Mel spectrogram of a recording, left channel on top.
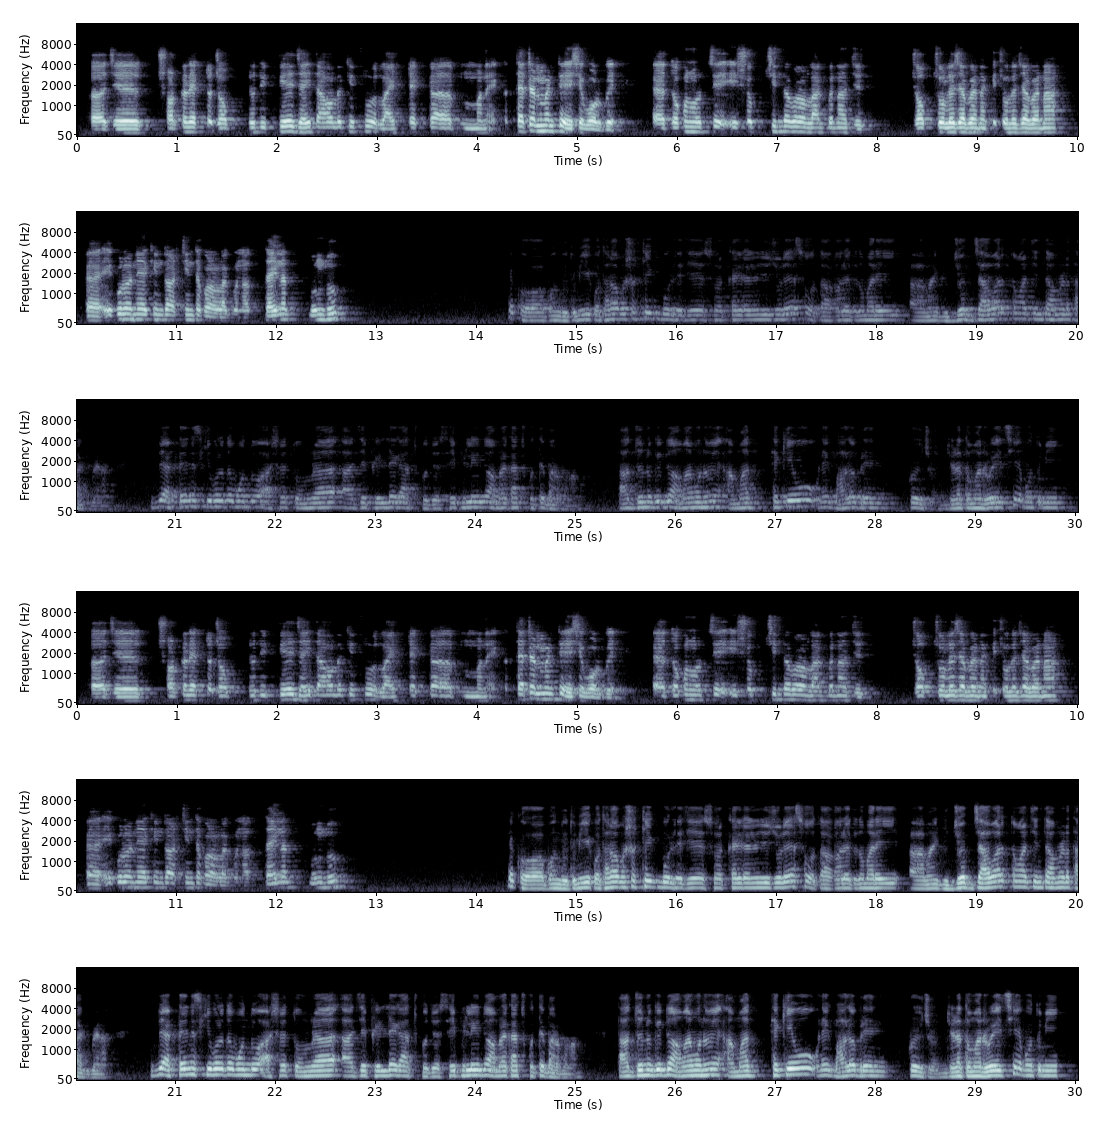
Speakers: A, on the left (about 35°); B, on the right (about 60°).
A: যে সরকারি একটা জব যদি পেয়ে যাই তাহলে কিন্তু লাইফটা একটা উম, মানে একটা সেটেলমেন্টে এসে পড়বে আহ, তখন হচ্ছে এসব চিন্তা করা লাগবে না যে জব চলে যাবে নাকি চলে যাবে না আহ, এগুলো নিয়ে কিন্তু আর চিন্তা করা লাগবে না তাই না বন্ধু
B: দেখো বন্ধু তুমি এই কথাটা অবশ্য ঠিক বললে যে সরকারি লাইনে যদি চলে আসো তাহলে তো তোমার এই আহ, মানে কি জব যাওয়ার তোমার চিন্তা ভাবনাটা থাকবে না কিন্তু একটা জিনিস কি বলতো বন্ধু আসলে তোমরা আহ, যে ফিল্ডে কাজ করছো সেই ফিল্ডে কিন্তু আমরা কাজ করতে পারবো না তার জন্য কিন্তু আমার মনে হয় আমার থেকেও অনেক ভালো ব্রেন প্রয়োজন যেটা তোমার রয়েছে এবং তুমি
